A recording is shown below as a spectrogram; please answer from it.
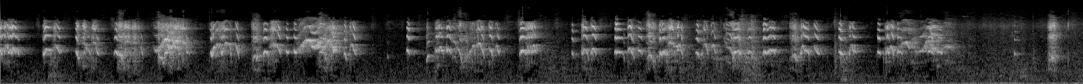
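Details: An excited male cockatiel sings to encourage a female to mate and breed, pouring out long rapid sequences of scratchy, squeaky chatter bursts, one short pause midway, then continuing before tapering off.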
